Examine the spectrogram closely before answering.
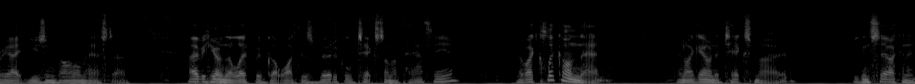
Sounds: Speech

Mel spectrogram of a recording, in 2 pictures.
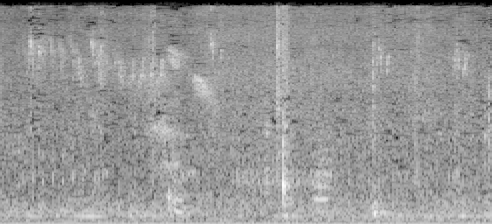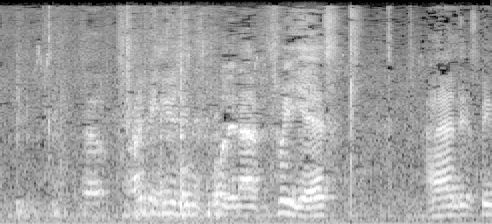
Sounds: tweet, Wood, bird call, Bird

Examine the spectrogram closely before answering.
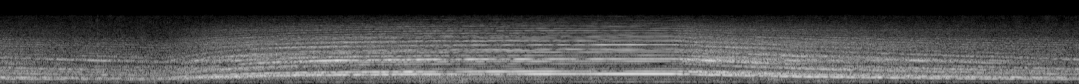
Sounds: Siren, Civil defense siren

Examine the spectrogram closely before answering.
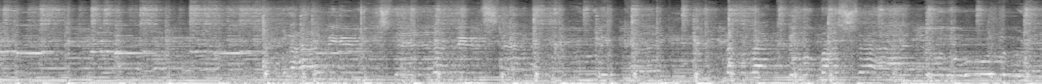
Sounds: Percussion, Rimshot, Drum kit, Bass drum, Drum

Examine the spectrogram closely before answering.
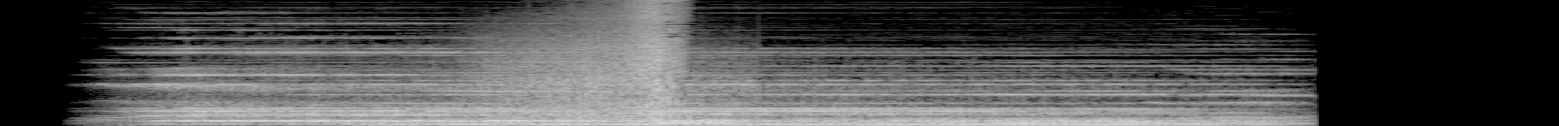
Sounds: Music

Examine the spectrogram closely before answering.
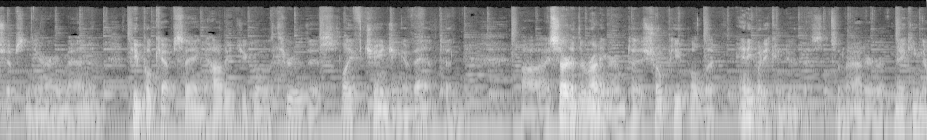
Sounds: Speech, outside, rural or natural, Music

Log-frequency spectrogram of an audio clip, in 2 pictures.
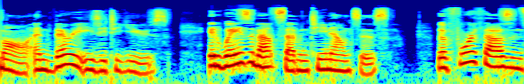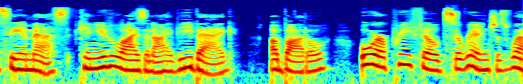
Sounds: Speech

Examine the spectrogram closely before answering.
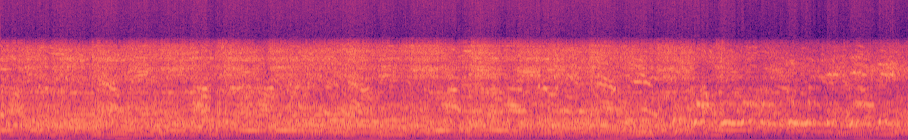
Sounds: Singing, Crowd

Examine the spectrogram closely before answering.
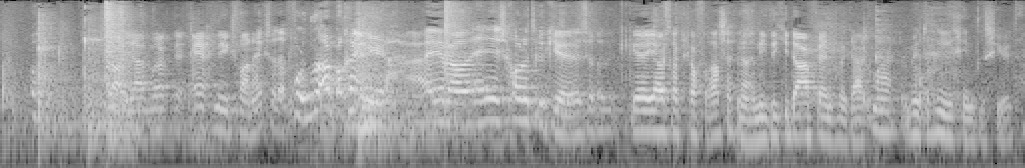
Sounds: Speech, inside a large room or hall

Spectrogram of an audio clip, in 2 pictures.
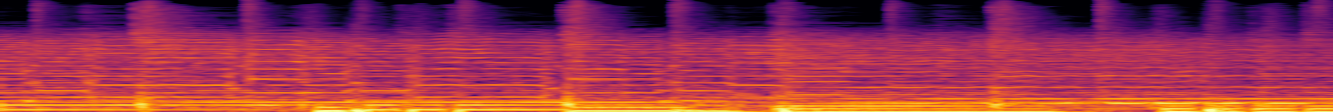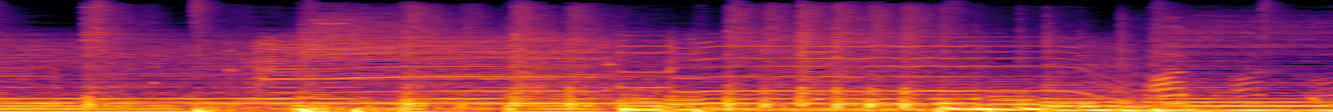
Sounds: Rock music, Singing, Progressive rock, Music

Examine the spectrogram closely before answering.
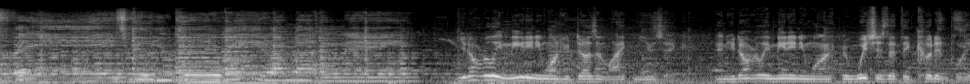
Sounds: Music, Musical instrument, Speech

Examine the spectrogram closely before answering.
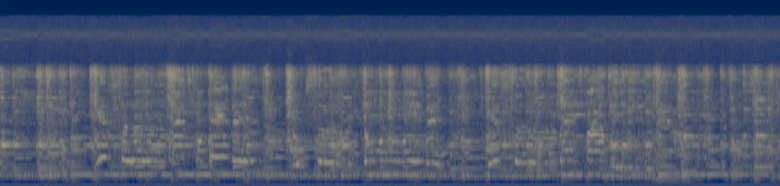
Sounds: Plucked string instrument, Bowed string instrument, Guitar, Singing, Musical instrument, Music, Country

